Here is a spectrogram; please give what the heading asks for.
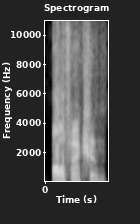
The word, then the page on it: olfaction: American English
